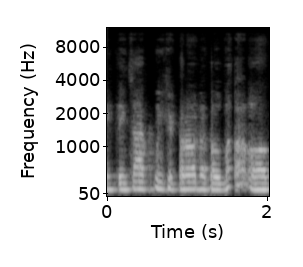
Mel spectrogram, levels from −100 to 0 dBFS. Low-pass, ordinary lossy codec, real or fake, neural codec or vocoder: 10.8 kHz; AAC, 32 kbps; fake; codec, 44.1 kHz, 2.6 kbps, SNAC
